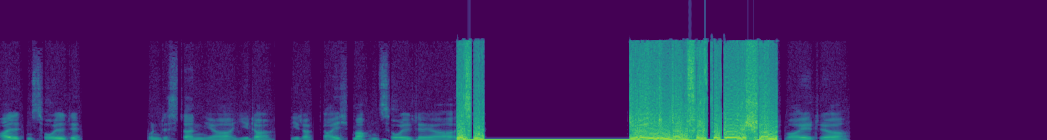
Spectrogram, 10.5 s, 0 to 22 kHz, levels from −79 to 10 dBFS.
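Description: A speech recording stored at 8 bits breaks into violent, harsh distortion from 4.58 s to 7.78 s, most likely because signed and unsigned samples were mixed up. Misreading the sign flips the top bit, so every zero crossing leaps across the whole range and soft moments blare as loudly as peaks. Ordinary clipping or 8-bit graininess leaves quiet passages quiet; here soft sounds come out as loud as strong ones.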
